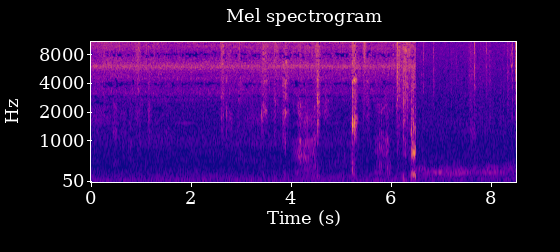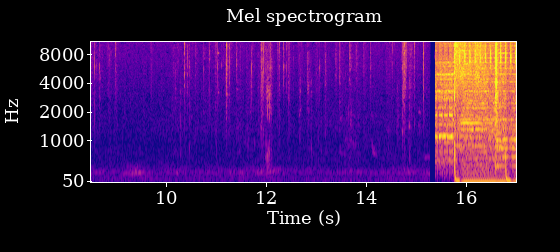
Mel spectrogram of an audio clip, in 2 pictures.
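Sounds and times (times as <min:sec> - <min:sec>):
low steady drone: 0:15.4 - 0:17.0.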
